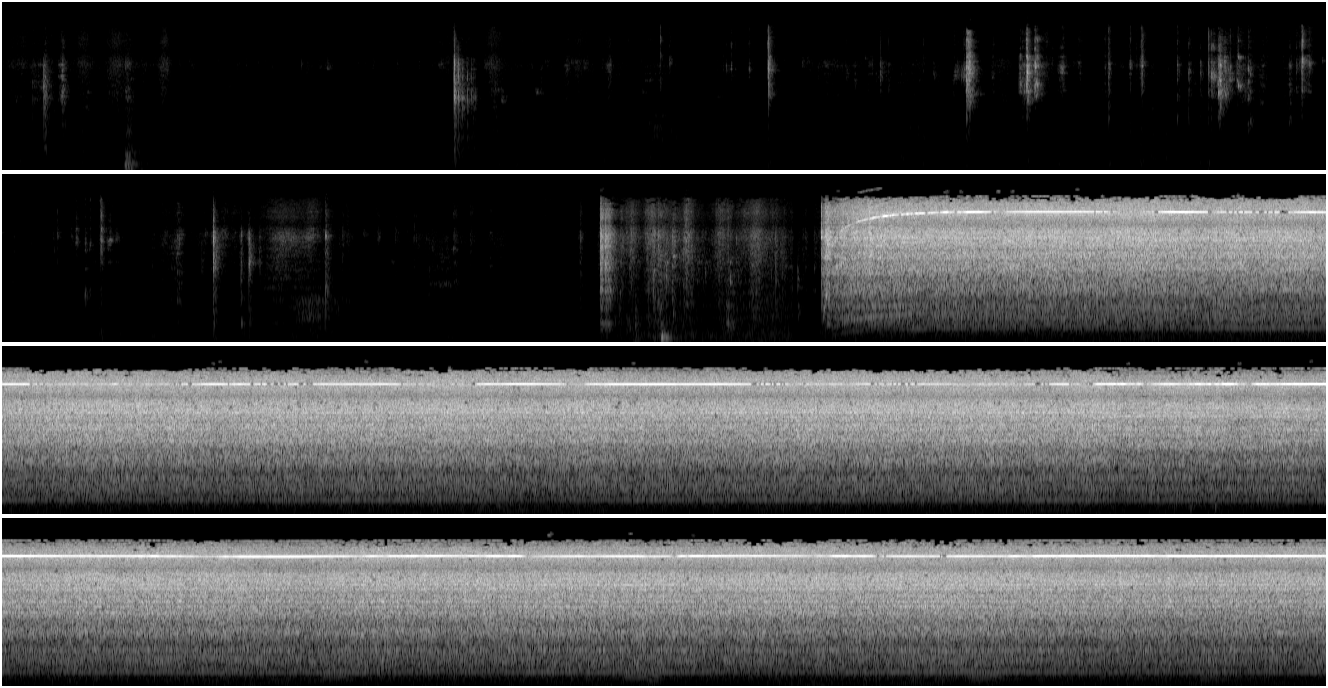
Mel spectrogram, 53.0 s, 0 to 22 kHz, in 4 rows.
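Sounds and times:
electric drill whining: 0:21.4 - 0:52.9.

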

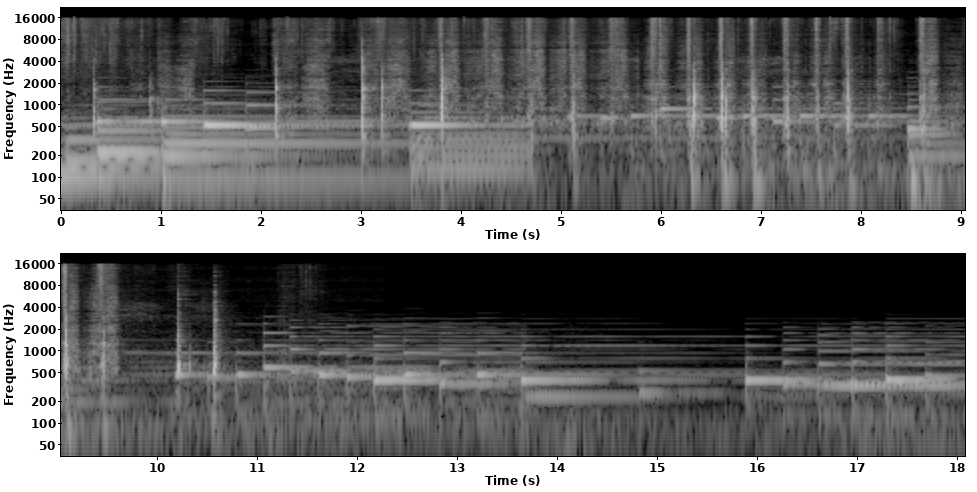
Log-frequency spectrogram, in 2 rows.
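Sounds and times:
quiet background music: 0:00.0 - 0:18.0
knife chopping on wooden board: 0:00.1 - 0:09.6, 0:10.2 - 0:10.7.

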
